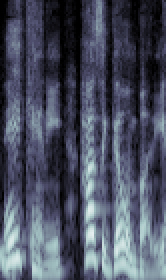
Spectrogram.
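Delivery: mock nice, calm, easygoing sing-song voice. Retelling how a character greets someone: imitating a nice, calm greeting. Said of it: "such a nice, calm way".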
